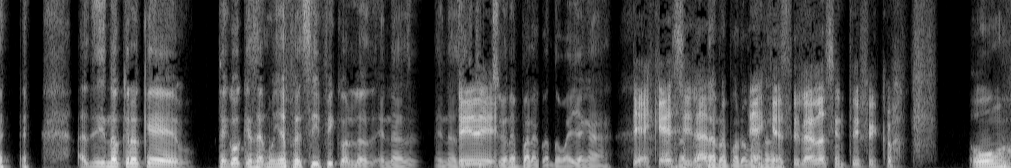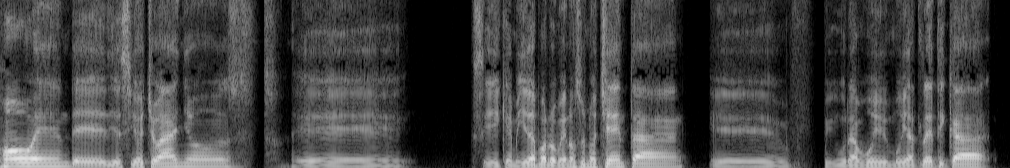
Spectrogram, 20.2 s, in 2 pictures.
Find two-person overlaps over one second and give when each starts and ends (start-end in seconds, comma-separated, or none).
6.6-7.9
